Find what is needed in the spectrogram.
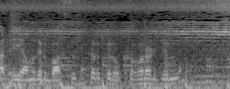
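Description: A man talking in Bengali, with a steady high-pitched hiss underneath.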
